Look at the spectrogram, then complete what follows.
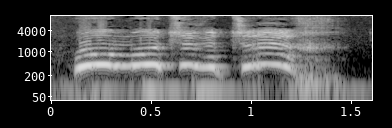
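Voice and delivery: high-pitched wail of alarm; frightened cry. A narrator's reading. Elsje asks the boy how to get back, frightened cry. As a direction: call out, scared of being stranded. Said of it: "riep Elsje verschrikt".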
